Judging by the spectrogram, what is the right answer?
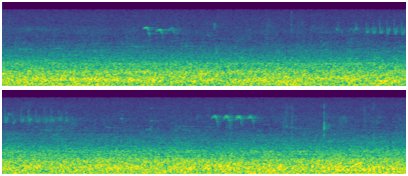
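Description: Steady low background rumble of outdoor ambience, with faint, very high bird chirps: a short cluster about one and a half seconds in, a quick trill of several notes around the middle, and another short cluster about six seconds in.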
